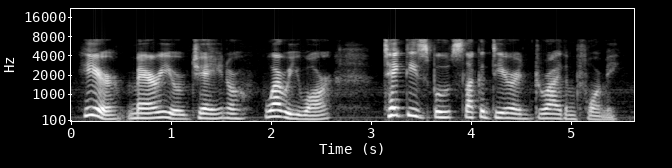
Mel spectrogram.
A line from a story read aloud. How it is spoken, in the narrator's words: Maisie called out casually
